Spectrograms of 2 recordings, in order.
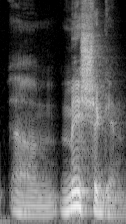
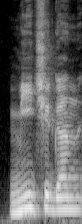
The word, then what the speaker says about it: Michigan: Especially, let's say, Michigan, right? In Russian, I would say Michigan on the A.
